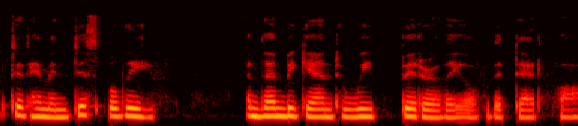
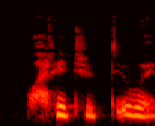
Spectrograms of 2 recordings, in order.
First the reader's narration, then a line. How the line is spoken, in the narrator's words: muttered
